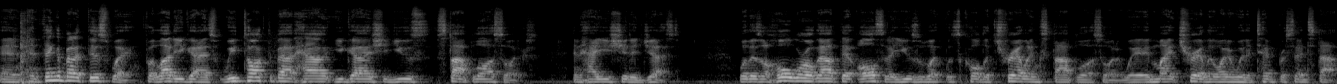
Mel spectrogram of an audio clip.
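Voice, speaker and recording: A man's somewhat breathy voice at a medium pitch, fairly quick in pace, with ordinary pitch variation. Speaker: investing educator. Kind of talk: live stream lecture. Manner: fast; animated.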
